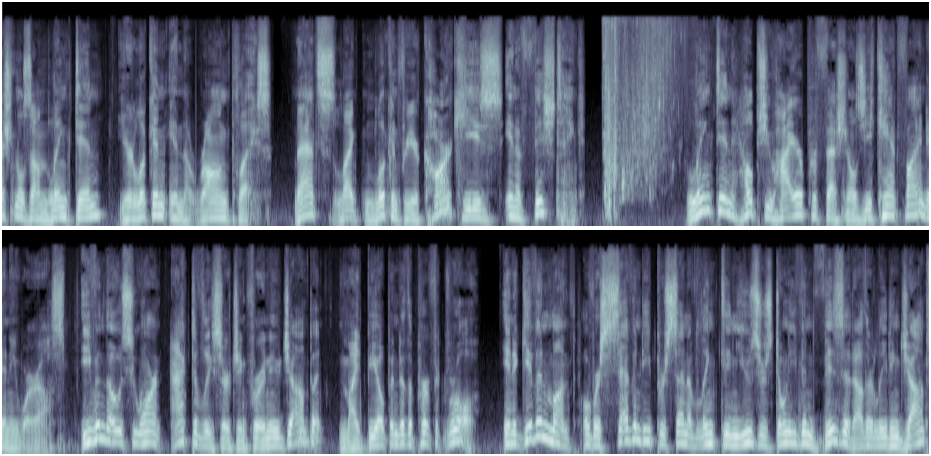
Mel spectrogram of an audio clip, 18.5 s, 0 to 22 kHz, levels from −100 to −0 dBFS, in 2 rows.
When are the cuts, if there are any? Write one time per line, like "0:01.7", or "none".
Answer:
none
